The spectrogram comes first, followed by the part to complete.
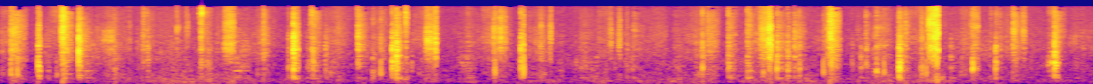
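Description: Disposable paper face towels handled and torn off a roll and stacked into a clear acrylic holder: a string of short, irregular paper rustles and rips.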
